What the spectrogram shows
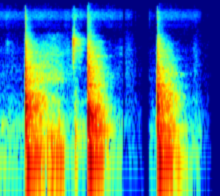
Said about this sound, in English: Knock again, louder.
